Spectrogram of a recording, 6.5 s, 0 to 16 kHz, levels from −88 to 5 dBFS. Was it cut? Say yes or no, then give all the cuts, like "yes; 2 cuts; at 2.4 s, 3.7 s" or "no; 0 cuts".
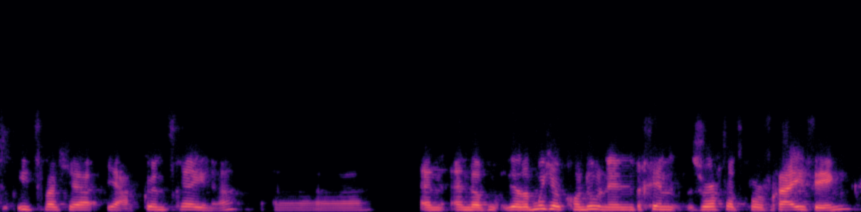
no; 0 cuts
